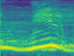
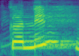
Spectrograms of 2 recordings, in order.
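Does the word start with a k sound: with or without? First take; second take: without; with. First: The word starts without a k sound. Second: The word starts with a k sound. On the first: The speaker calls it right. "इसका भी के silent है, हमें नील बोलना है।" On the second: The speaker calls it wrong. "कनिल नहीं pronounce करना है।"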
